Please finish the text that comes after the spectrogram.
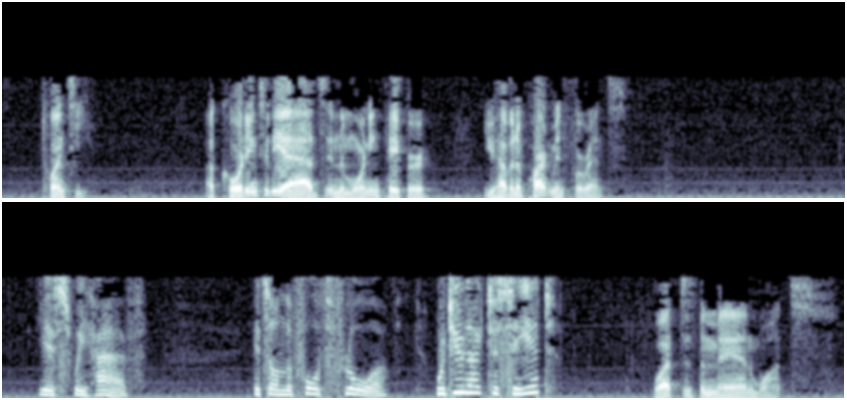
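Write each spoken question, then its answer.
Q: What does the man want?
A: To rent an apartment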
